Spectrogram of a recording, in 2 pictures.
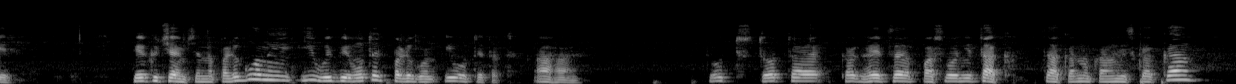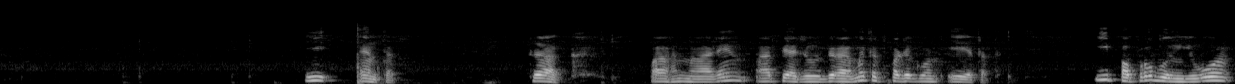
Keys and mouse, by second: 1.9 middle click, 3.0 click, 4.2 shift+click, 8.1 click, 11.5 k, 18.6 right click, 20.2 right click, 21.2 shift+right click, 21.9 middle click, 24.0 right click.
